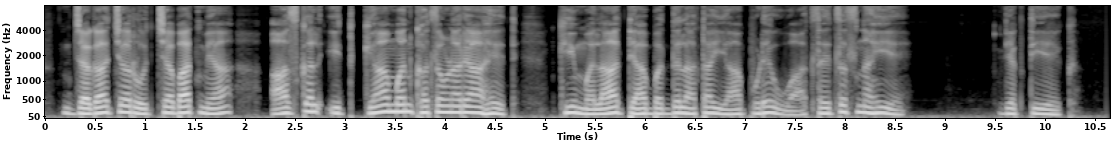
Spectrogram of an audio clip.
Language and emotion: Marathi, sad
